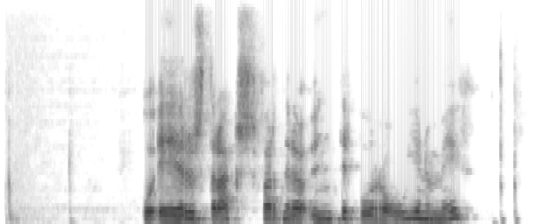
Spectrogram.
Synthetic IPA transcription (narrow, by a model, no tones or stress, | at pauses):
ɔɣʔɛːɾʏst̪ɾaksfaɾt̪̚nɪɾaðʏnt̪ɪɾpoːwaroːwjɪnʏmːɪx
